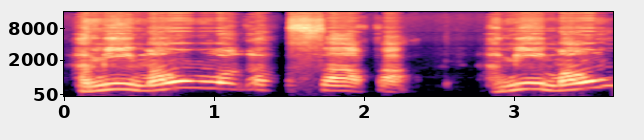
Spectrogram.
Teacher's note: تنوین کا ادغام مع الغنہ حرف واو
